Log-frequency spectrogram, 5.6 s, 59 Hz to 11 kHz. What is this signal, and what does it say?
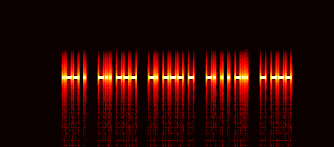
Morse code, heard as a keyed tone, about 40 wpm, 700 Hz. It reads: WE DO NOT NEED TO
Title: Sets of 5 Words Encore 40wpm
